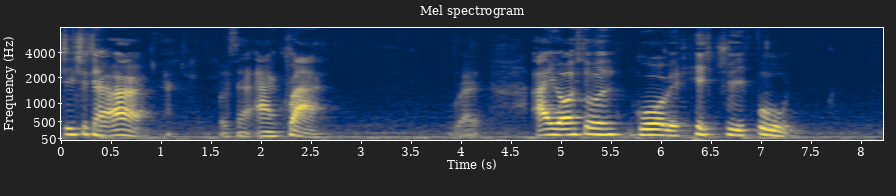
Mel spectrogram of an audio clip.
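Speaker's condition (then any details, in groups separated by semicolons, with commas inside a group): Deafness, deaf in one ear from birth, other ear from age 18; born deaf in one ear; relies on lip reading, difficulty following very fast or very slow speech; has speech, had speech therapy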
